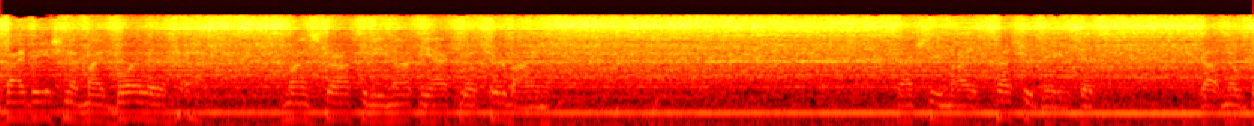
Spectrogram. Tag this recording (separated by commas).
Steam, Hiss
